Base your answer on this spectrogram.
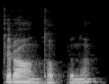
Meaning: definite plural of grantopp
- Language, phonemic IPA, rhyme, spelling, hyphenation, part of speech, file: Norwegian Bokmål, /ɡrɑːntɔpːənə/, -ənə, grantoppene, gran‧topp‧en‧e, noun, Nb-grantoppene.ogg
